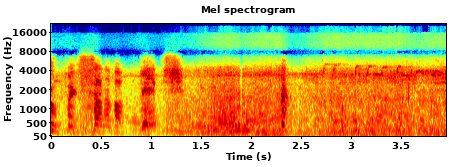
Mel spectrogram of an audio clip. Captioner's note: chuckles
